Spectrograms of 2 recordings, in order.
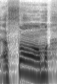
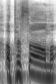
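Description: First: Said in the usual way. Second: "psalm" said jokingly as "puh-SAHM"; sounded P. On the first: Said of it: "the P is silent". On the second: Shown as a demonstration. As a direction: sound the P in "psalm" as its own syllable. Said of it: "so it looks like Psalm".

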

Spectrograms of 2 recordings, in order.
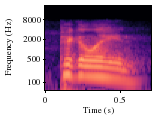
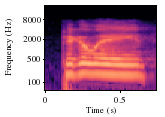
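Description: First: Said in the usual way. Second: "Pick a lane" higher and louder, exasperated; exasperated repeat. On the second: Real, not acted. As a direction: repeat "Pick a lane" with rising annoyance, each word punched.

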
